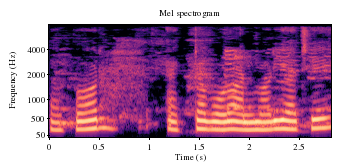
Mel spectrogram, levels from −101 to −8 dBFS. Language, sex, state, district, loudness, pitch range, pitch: Bengali, female, West Bengal, Paschim Medinipur, -18 LUFS, 205-230 Hz, 215 Hz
